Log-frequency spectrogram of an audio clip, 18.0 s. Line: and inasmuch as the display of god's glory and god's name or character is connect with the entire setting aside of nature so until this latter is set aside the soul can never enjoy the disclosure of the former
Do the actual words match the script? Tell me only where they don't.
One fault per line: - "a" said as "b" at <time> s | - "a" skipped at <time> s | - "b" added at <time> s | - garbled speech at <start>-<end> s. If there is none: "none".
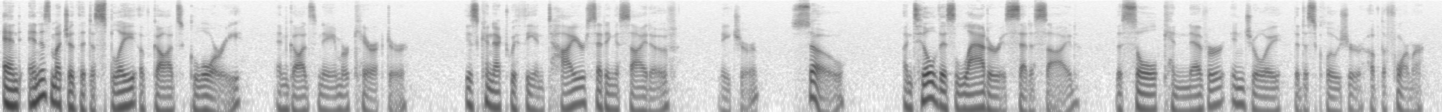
none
